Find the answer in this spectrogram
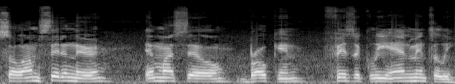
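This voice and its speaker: Over noticeable background noise, a man with an American accent speaks at a fairly high pitch and a moderate pace, his intonation fairly even and his loudness very even. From US South, Georgia (Metro Atlanta). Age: 20s. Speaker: convert sharing story. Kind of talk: testimony.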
